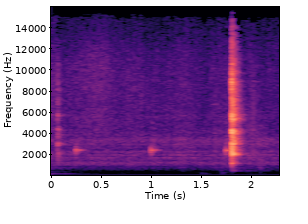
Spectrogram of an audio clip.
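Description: Metronome clicking at 80 beats per minute: three short ticks about three quarters of a second apart, the last one clearly louder than the first two.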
